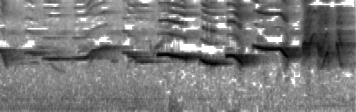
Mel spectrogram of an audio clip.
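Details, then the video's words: White-rumped shama kept in a cage, soft warbled whistles gliding up and down, then a loud run of clear slurred whistles ending in a harsh rasping burst. "KACER CEPAT RESPON GACOR"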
